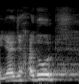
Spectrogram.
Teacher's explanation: جیم میں قلقلہ ہوگا، اور یہاں پر وقف کریں گے تو مد عارض وقفی ہوگا، تو اس طرح سے پڑھیں گے.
